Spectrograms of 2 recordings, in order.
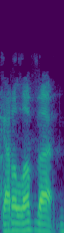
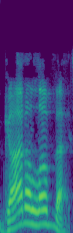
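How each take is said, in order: First: Said in the usual way. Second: Higher and louder, gleeful; a bright enthusiastic echo of his own line; excited repeat. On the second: Real, not acted. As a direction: punch it up the second time with real delight. Repeating the phrase for emphasis.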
